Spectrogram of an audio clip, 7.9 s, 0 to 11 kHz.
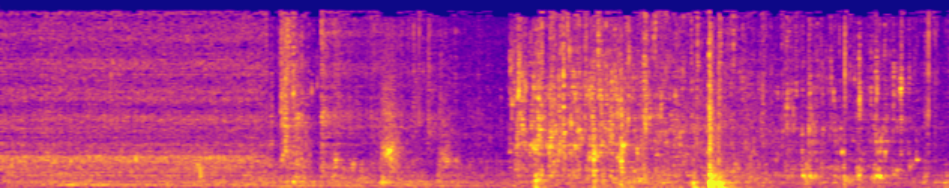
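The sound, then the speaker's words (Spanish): Water is poured into a cooking pot of browned meat, about a litre in all: a continuous rushing, splashing stream that grows fuller and louder partway through, with a few small clinks and drips. “ahora me voy a echar el agua. Es 1 litro.”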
